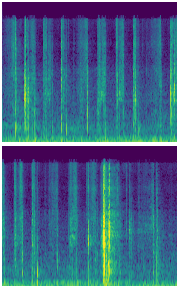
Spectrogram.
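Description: Tarot cards being shuffled by hand, a quiet steady run of soft papery slides and riffles with a sharper, louder snap of cards near the end; no voices.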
